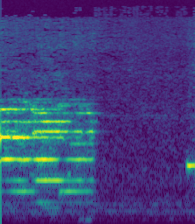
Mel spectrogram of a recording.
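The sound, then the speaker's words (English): A steady electronic ringing tone plays for under a second, then stops, leaving a quiet gap before another brief tone begins: an outgoing phone call ringing on the caller's end while waiting for a woman to answer. “People know how to answer the phone. All right. She's taking a little while, so we're probably going to hang up.”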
